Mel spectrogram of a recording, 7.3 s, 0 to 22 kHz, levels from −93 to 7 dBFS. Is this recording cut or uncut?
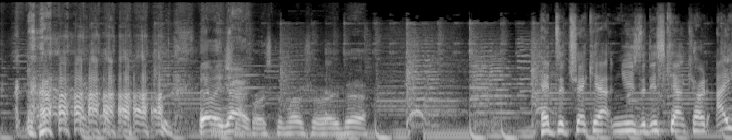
cut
